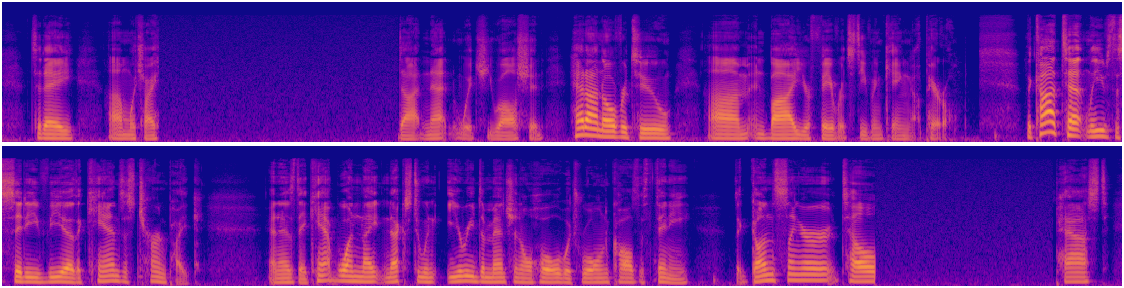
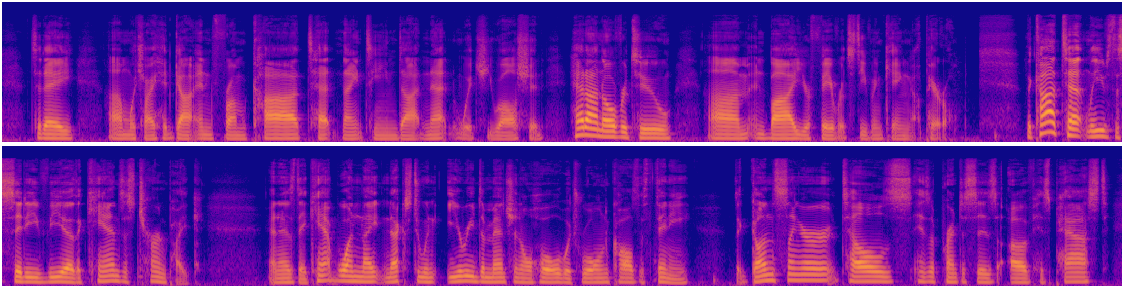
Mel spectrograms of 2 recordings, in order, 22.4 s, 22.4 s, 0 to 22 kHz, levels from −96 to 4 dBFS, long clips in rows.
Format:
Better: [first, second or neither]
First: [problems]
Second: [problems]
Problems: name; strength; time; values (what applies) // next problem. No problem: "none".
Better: second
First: audio cutting out; at 1.5 s for 2.5 s and at 20 s for 2 s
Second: none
